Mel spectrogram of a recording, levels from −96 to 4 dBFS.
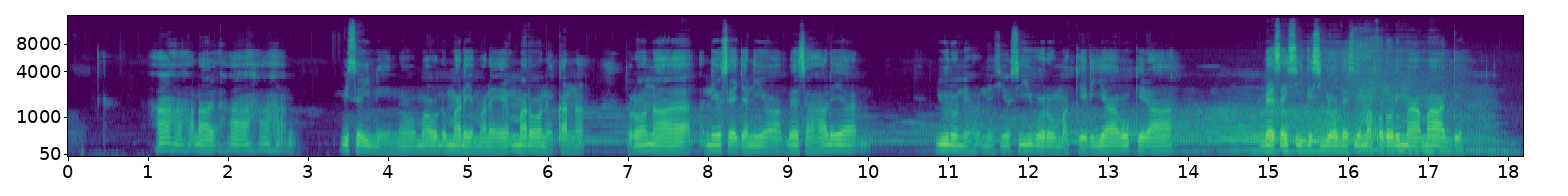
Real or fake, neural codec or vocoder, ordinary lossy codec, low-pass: real; none; none; 14.4 kHz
